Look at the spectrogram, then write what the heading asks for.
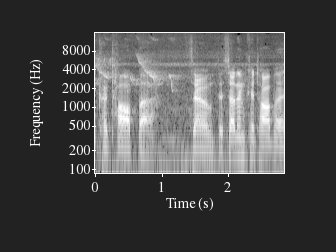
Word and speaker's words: Catalpa: Native American word but it's spelled and pronounced a little bit different than the Native Americans who pronounced it Catawba rather than Catalpa so the southern Catawba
